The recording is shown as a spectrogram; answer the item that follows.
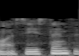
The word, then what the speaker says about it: asistent: Ispravno je reći samo asistent, dirigent, absolvent, element. Ovako akcentovanje rezultat je pravila da posljednji slog u reči ne može biti naglašen.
